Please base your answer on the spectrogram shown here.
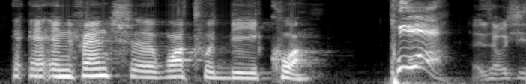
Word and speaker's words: quoi: In French, what would be quoi?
